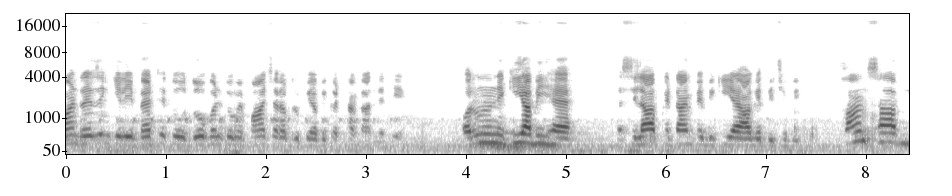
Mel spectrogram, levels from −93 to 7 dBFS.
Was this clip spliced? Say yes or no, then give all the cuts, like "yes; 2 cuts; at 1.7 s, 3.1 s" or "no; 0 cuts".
no; 0 cuts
